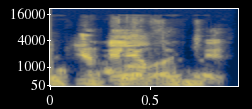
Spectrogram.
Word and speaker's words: Goltsov: Dennis, is it Goltsov? Am I pronouncing Dennis that? Goltsov.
